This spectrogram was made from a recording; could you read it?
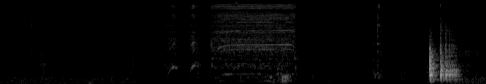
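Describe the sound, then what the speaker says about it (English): A drill bores a hole through a small wood strip during a woodworking project. It whirs steadily for about a second, close and fairly quiet, with a few short knocks before it and a sharp scrape just after. "After drilling the hole at the 5-inch mark"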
